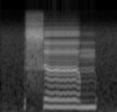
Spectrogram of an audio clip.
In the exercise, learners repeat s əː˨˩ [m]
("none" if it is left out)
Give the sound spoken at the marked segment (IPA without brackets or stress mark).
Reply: m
